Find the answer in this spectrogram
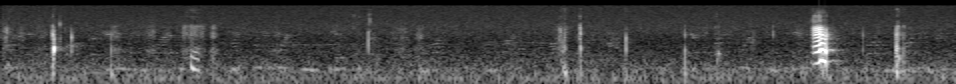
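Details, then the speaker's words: Infant's hiccups: small, sharp catches in the breath at irregular intervals, with one louder squeak; normal baby hiccups. "We don't like those hiccups, do we?"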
